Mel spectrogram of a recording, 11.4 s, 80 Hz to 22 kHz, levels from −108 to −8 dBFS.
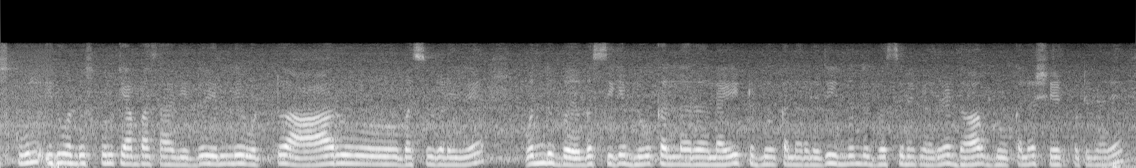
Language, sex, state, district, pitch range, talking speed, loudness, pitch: Kannada, female, Karnataka, Mysore, 170-190 Hz, 115 wpm, -19 LUFS, 180 Hz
